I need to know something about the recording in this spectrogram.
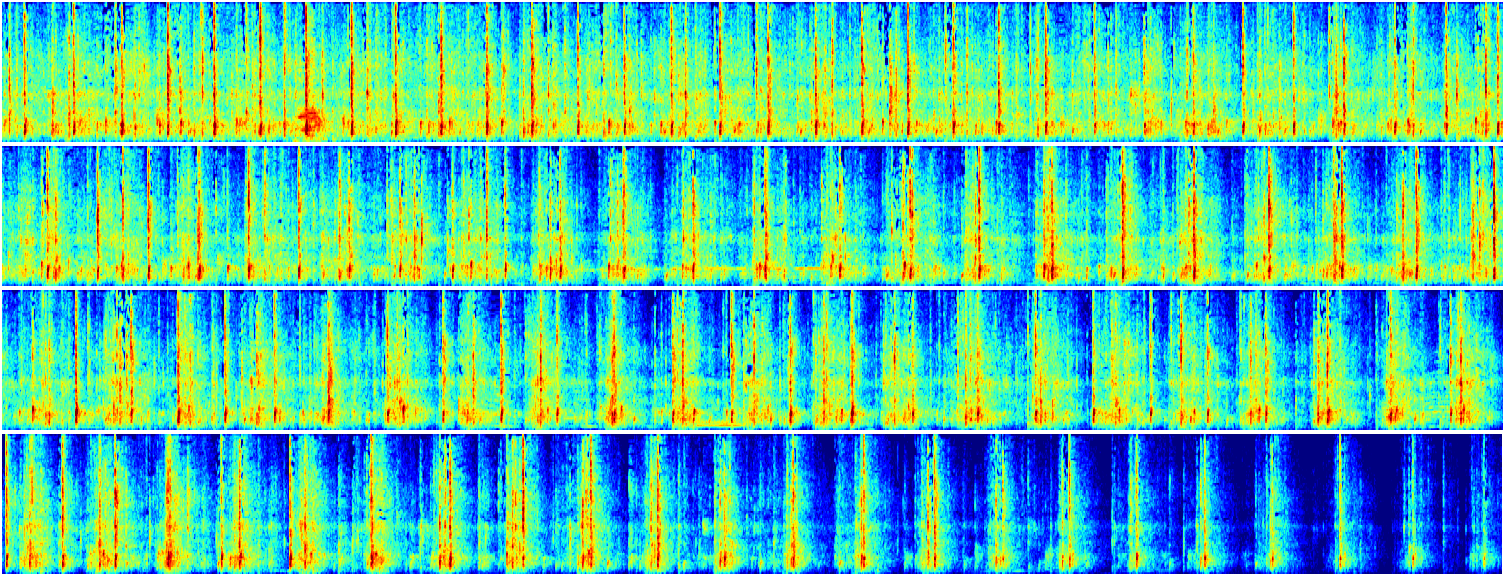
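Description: Audience applauding with voices calling out in the crowd. Near the end the clapping thins to separate claps and fades away.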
